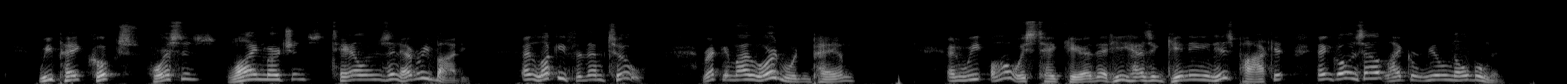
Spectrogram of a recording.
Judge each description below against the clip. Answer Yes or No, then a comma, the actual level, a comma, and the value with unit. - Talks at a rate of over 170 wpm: No, average, 155 wpm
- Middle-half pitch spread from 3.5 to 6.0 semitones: Yes, average, 5.0 semitones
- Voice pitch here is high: Yes, high, 215 Hz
